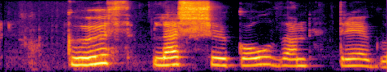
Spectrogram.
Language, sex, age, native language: Icelandic, female, 9, Icelandic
